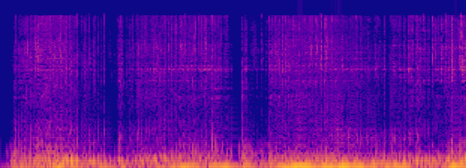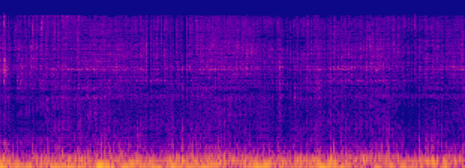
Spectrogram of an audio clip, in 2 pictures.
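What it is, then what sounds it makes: Metal mesh microphone grille being brushed. Two pink spoolie brushes are scratched up and down and across a hollow, round metal mesh microphone grille. The result is a steady, dense scratching rumble, heavy in the low end, with brief drop-outs between strokes.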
